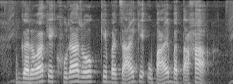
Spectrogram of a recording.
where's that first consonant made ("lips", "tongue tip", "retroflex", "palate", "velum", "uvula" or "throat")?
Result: velum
